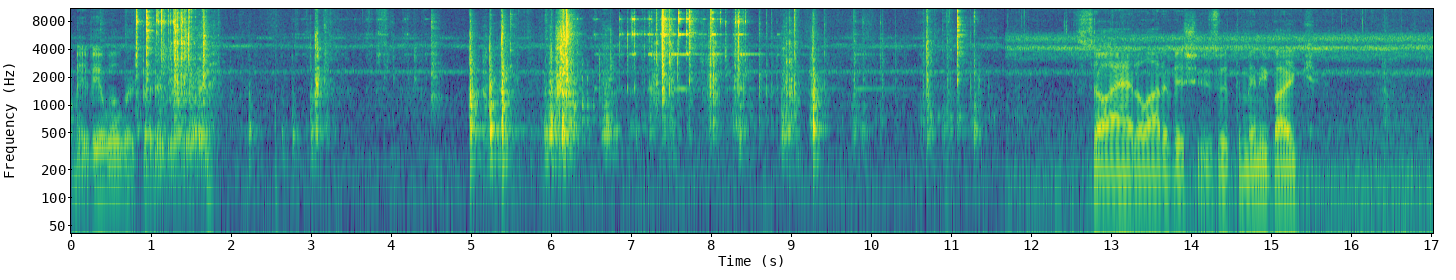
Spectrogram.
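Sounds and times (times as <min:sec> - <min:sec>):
metal tools clinking and knocking: 0:00.0 - 0:11.6.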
